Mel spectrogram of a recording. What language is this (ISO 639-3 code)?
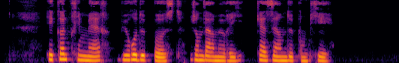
fra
